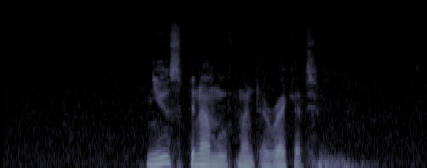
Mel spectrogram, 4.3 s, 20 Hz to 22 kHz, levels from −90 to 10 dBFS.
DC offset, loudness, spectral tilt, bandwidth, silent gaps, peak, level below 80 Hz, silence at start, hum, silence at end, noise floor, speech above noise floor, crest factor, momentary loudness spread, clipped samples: under 0.1%; -41 LUFS; -7.5 dB/octave; 13 kHz; none; -24 dBFS; -68 dBFS; 1.45 s; none; 0.75 s; -75 dBFS; 35 dB; 20 dB; 16 LU; under 0.1%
